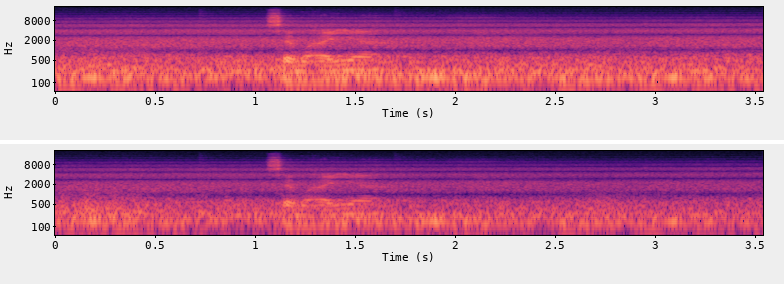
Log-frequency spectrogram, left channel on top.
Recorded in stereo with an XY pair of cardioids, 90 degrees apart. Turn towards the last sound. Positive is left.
turn(degrees=45)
